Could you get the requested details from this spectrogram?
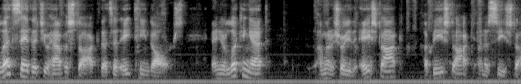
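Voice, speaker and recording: The speaker is a man talking at a moderate pace. His loudness swings widely. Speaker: stock market educator. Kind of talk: webinar presentation. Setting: webinar with camera. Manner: animated.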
